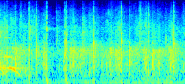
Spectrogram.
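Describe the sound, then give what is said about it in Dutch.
A burst of audience applause for a band, dense and steady clapping at moderate loudness with sharp individual claps popping out of the wash of hands. “Mag ik nog één keer een applaus voor de enige echte …?”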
